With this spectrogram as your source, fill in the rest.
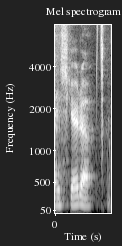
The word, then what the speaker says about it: Izquierdo: Izquierdo. Is that a good pronunciation? Yeah, Izquierdo.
